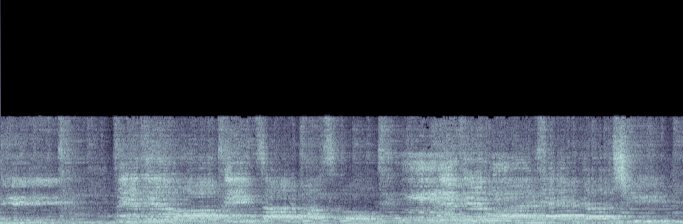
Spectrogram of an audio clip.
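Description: Gospel choir singing a worship song together with a live band, the massed voices over a steady bass line. The music drops briefly softer about a second in, then swells back up.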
